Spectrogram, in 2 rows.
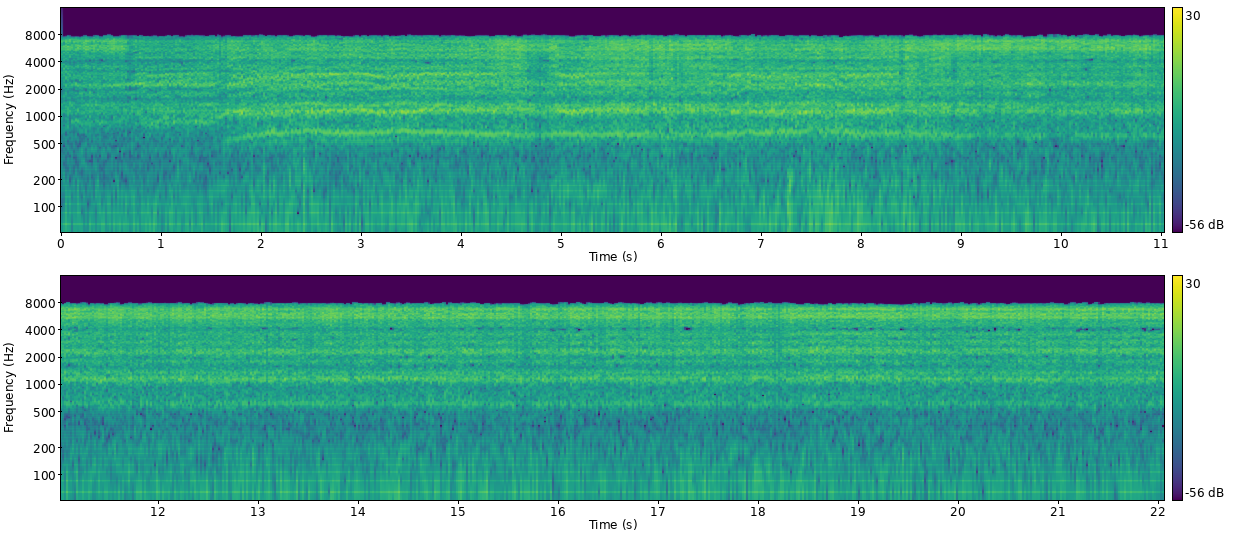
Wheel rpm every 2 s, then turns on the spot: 120, 160, 160, 160, 160, 160, 160, 160, 160, 160, 160.
none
